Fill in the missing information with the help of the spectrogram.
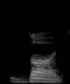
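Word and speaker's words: ضاد: This letter is called Dod. Dod, Dod, Dod, with the letter of D, not D directly like that, but like DH. You can see it like DH. That's how it is being transliterated. Dod, Dod, Dod.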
